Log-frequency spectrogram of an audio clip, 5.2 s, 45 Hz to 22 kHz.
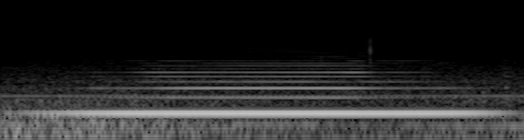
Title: Camaro ZLE Brake Noise 1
